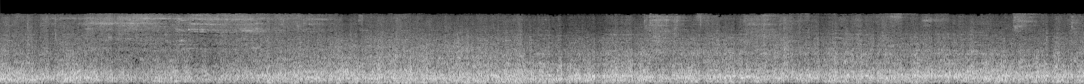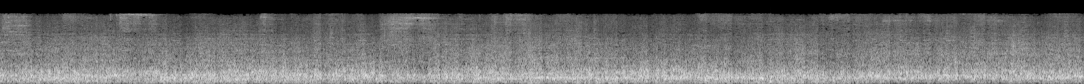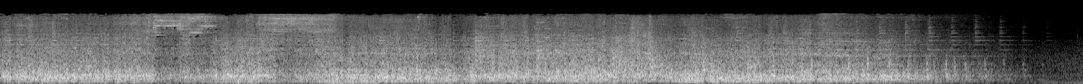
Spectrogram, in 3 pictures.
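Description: Freight cars of a long train rolling past close by: a steady loud rumble of steel wheels on rail, clicking rhythmically over the rail joints, with brief high-pitched wheel squeals now and then.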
